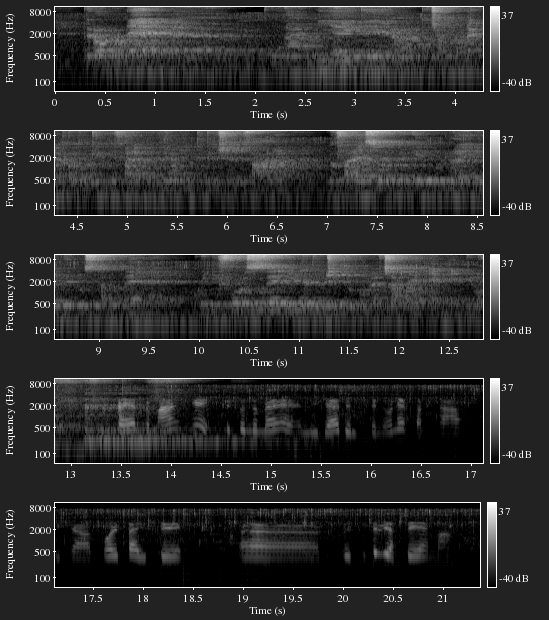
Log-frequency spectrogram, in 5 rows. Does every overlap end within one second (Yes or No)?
Yes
